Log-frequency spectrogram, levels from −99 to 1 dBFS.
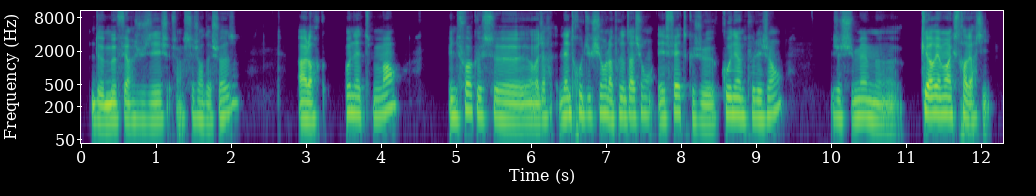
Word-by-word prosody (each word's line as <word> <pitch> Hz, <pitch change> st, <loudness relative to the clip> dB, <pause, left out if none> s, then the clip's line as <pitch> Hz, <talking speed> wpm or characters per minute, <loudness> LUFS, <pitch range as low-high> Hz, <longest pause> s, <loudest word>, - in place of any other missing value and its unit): de 110 Hz, -2 st, +1 dB
me 115 Hz, +2 st, +5 dB
faire 120 Hz, 0 st, -2 dB
juger, 115 Hz, 0 st, -3 dB
ch 125 Hz, -, -7 dB
enfin, -, -, -11 dB
ce 130 Hz, +1 st, -8 dB
genre 125 Hz, -2 st, -3 dB
de 110 Hz, -, -5 dB
choses. 150 Hz, -, -3 dB, 0.8 s
Alors 125 Hz, +1 st, +4 dB, 0.3 s
qu'honnêtement, 155 Hz, +5 st, 0 dB, 0.6 s
une 135 Hz, 0 st, 0 dB
fois 170 Hz, +5 st, +2 dB
que 145 Hz, -3 st, -2 dB
ce, 135 Hz, 0 st, -4 dB
heu, 115 Hz, -2 st, +1 dB
on -, -, 0 dB
va 115 Hz, -, +2 dB
dire 130 Hz, +6 st, -5 dB
l'introduction, 145 Hz, +2 st, -1 dB
la 130 Hz, -, +2 dB
présentation 140 Hz, +2 st, -2 dB
est 130 Hz, -, -1 dB
faite, 155 Hz, +3 st, +1 dB
que 130 Hz, -, -8 dB
je 110 Hz, -3 st, -2 dB
connais 150 Hz, +3 st, +1 dB
un 140 Hz, -1 st, +1 dB
peu 135 Hz, +1 st, -6 dB
les 130 Hz, -1 st, +1 dB
gens, 150 Hz, -, -2 dB, 0.6 s
je 135 Hz, -, -4 dB
suis 125 Hz, -1 st, -4 dB
même, 135 Hz, -1 st, +1 dB, 0.3 s
heu, -, -, -24 dB, 0.3 s
carrément 150 Hz, -1 st, +7 dB
extraverti. 130 Hz, -2 st, -1 dB
135 Hz, 185 wpm, -25 LUFS, 120-150 Hz, 0.8 s, carrément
